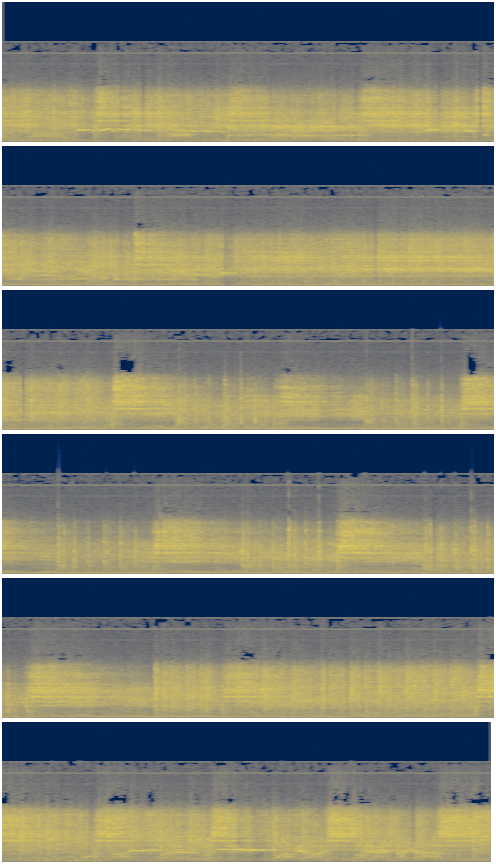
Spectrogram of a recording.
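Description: Heavy rock band playing live, with electric guitars and a drum kit. Midway through, the band plays a stop-start passage, breaking off briefly about once a second.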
